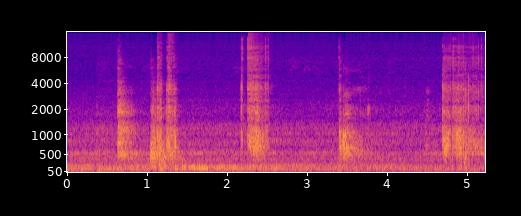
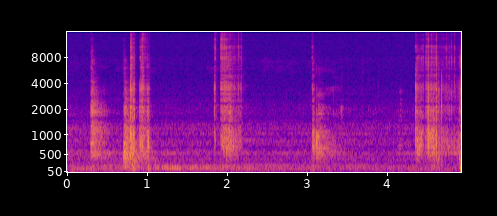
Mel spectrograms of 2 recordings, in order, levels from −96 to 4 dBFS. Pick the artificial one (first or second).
first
